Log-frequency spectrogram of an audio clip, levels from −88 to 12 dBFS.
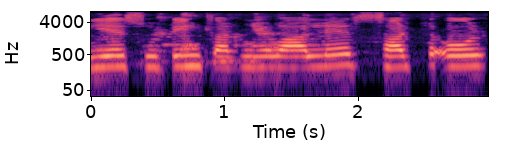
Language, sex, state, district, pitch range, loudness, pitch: Hindi, male, Bihar, Araria, 220-235 Hz, -14 LUFS, 225 Hz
